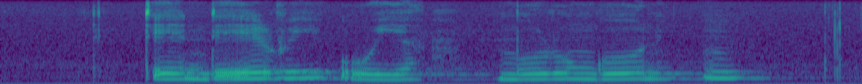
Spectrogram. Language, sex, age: Venda, female, 23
